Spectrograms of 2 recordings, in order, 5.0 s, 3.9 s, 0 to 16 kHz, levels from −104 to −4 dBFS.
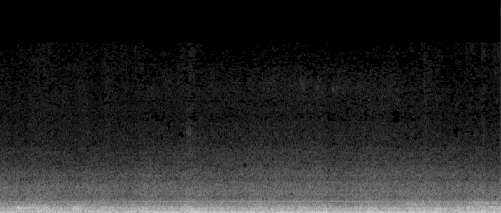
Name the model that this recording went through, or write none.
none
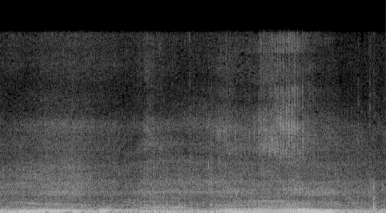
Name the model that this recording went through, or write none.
none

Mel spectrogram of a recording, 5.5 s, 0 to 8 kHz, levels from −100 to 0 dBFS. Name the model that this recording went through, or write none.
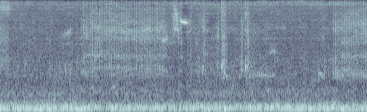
codec, DAC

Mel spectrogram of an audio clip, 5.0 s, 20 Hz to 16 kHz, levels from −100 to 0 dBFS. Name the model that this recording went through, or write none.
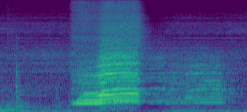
none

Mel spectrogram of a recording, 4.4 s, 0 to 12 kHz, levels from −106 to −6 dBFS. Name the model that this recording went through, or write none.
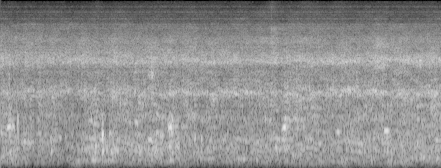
codec, DAC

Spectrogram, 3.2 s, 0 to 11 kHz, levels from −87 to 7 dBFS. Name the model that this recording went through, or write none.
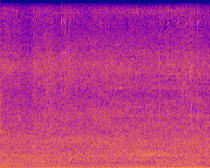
none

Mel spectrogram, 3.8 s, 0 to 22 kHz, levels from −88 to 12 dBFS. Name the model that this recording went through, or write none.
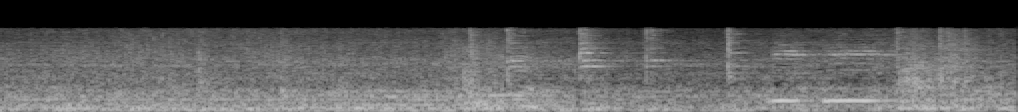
none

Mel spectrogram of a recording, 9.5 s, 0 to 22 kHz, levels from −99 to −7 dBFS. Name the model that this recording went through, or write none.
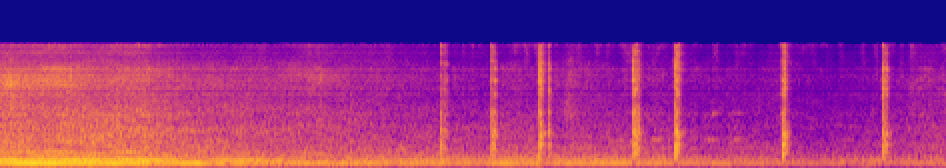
codec, DAC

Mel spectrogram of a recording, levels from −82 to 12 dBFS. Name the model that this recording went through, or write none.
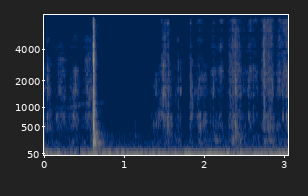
none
